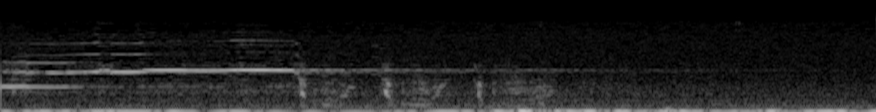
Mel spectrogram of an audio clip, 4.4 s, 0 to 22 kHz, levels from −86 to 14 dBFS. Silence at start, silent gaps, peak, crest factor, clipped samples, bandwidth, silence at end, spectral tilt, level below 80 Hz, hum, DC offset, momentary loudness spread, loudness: 0 s; none; -16 dBFS; 14 dB; under 0.1%; 7.6 kHz; 0 s; -4 dB/octave; -42 dBFS; none; under 0.1%; 24 LU; -32 LUFS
